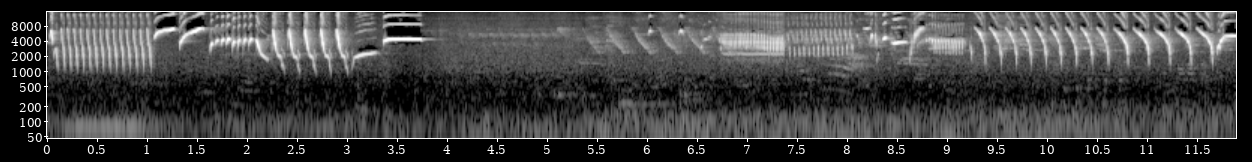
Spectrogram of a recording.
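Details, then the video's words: Tutor recording of a canary for young birds to copy: fast high trills, a sudden drop to near silence, soft buzzy notes, then a long run of loud, evenly spaced trilled notes. "MASTERAN KENARI PAUD CENGKOK ENAK GAMPANG DITIRU"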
